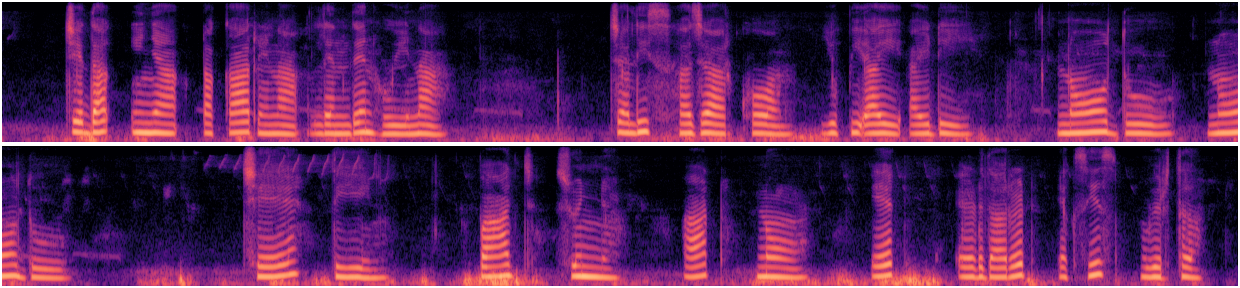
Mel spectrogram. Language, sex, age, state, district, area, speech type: Santali, female, 18-30, Jharkhand, Seraikela Kharsawan, rural, read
